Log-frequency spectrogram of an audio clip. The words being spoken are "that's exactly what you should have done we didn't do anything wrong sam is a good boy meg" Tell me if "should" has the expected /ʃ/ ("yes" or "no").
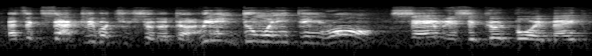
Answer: yes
